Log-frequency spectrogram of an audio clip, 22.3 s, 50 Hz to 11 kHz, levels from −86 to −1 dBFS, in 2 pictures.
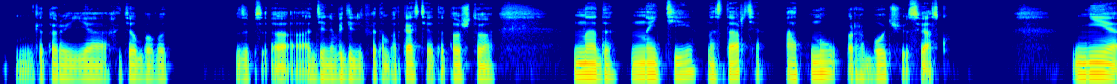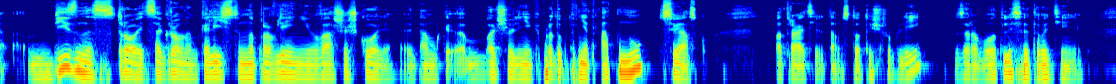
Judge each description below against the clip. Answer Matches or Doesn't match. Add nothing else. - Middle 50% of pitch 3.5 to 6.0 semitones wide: Doesn't match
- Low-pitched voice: Matches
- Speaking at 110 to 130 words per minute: Matches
